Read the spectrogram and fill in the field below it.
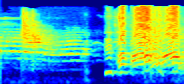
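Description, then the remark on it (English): A person imitates a cat with two drawn-out, nasal meows in quick succession, the second rising sharply and sounding strained, fairly loud with no other talk. “I told you stop meowing.”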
